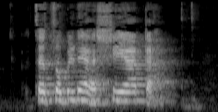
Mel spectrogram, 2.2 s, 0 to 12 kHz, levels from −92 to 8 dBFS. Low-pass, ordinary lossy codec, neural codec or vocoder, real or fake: 10.8 kHz; MP3, 48 kbps; vocoder, 44.1 kHz, 128 mel bands every 256 samples, BigVGAN v2; fake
